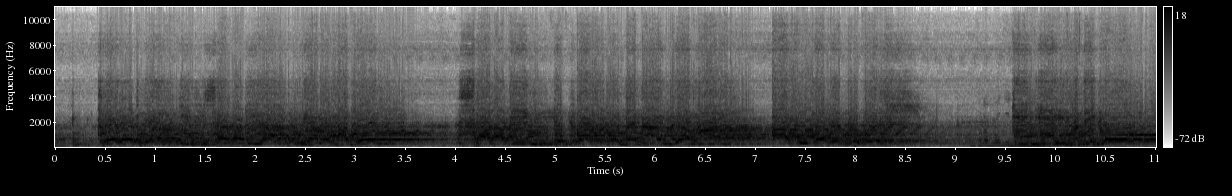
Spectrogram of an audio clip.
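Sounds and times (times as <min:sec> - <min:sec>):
man chanting: 0:00.4 - 0:08.8, 0:09.6 - 0:11.0.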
